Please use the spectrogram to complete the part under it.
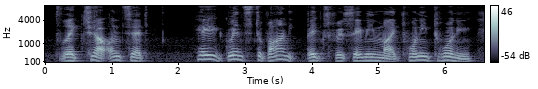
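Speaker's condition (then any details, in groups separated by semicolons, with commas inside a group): Cerebral palsy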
